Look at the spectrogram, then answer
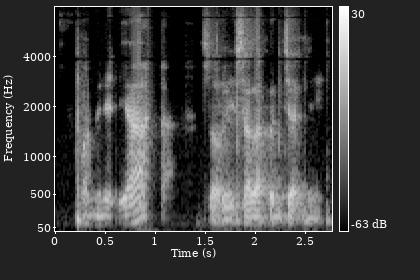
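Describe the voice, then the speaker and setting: A man keeps a moderate pace while music plays behind him. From Singapore. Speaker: corporate trainer and seminar speaker. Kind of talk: seminar talk. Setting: remote video presentation to live event.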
